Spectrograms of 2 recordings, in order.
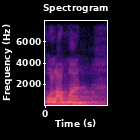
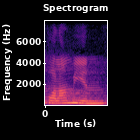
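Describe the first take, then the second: First: The word ends in the vowel a plus n. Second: The word ends in the vowel i plus n. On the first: The speaker calls it wrong. "tidak kolaman" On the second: The speaker calls it right. "Dibacanya kolamin"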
